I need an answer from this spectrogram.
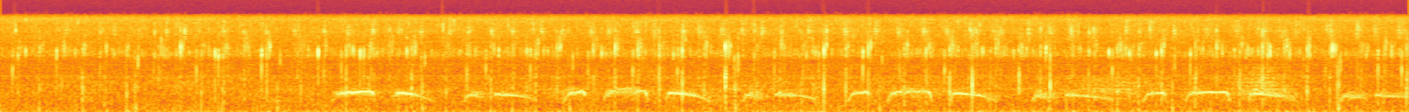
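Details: Muffin, a tom cat strolling outdoors through fields with a camera on his collar, gives a run of short, arched mews, rising then falling, repeated roughly every second, over steady low rumble, rustling and soft footstep clicks.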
